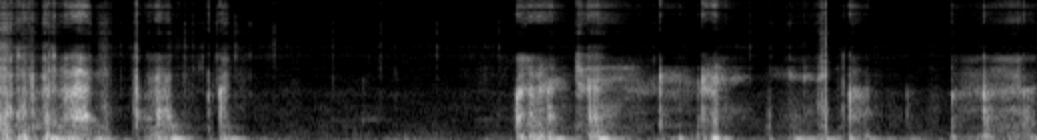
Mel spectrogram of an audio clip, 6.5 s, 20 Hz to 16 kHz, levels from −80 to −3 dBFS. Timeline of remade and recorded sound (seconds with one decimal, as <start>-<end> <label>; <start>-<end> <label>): 0.0-6.5 remade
